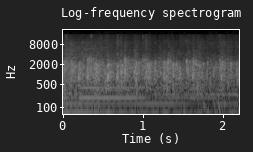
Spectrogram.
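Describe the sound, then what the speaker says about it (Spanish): A church congregation applauds during an evening worship service, a steady, dense wash of clapping that fills the whole moment at moderate loudness, with a low sustained tone underneath. "vamos a darle un aplauso al Señor"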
